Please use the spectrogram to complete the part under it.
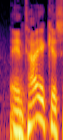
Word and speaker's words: Antiochus: Antiochus is the way I had always been taught to pronounce it.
